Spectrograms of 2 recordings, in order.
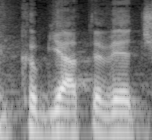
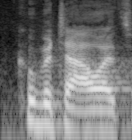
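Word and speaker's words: Kubiatowicz: is kubitz uh most people call me Professor Kuby because they can't pronounce my last name that's okay um actually I was in Eastern Europe a few years ago and everybody was pronouncing a katovich or something like that which is probably more correct uh in some distant past but I'm fourth generation so kubitz or Kuby is fine uh I have a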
